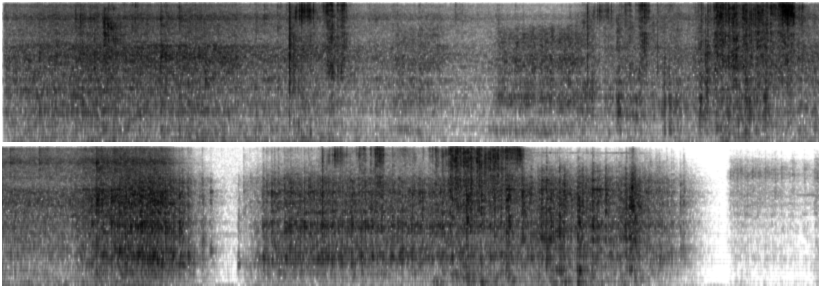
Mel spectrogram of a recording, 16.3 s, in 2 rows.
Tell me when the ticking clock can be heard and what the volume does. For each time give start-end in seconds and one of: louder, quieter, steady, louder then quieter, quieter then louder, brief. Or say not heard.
not heard.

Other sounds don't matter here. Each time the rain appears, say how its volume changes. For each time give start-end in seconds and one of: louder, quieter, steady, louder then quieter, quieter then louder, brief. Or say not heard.
0.0-9.9 quieter then louder.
